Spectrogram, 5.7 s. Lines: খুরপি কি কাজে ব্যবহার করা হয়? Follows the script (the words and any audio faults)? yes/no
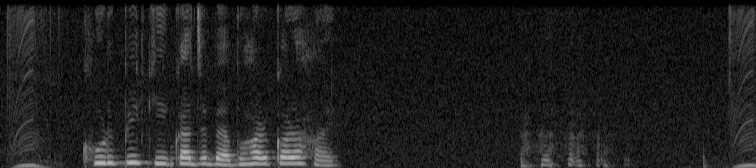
no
